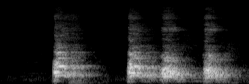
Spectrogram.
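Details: A pet Rottweiler gives one harsh, full bark, then after a pause three more in quick succession, each loud and throaty with a brief trailing tail; quiet background.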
